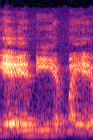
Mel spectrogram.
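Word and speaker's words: anaemia: So most of the children are writing A-N-E-M-I-A. Okay. So whenever you are writing the spelling of anemia, you must be very careful. Here there is an A is there, but its pronunciation is silent only.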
